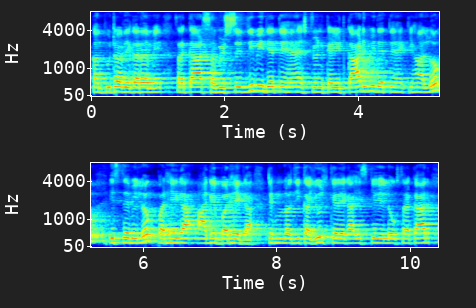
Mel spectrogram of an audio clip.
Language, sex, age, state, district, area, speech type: Hindi, male, 18-30, Bihar, Samastipur, rural, spontaneous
